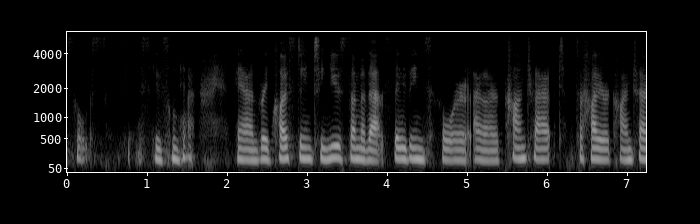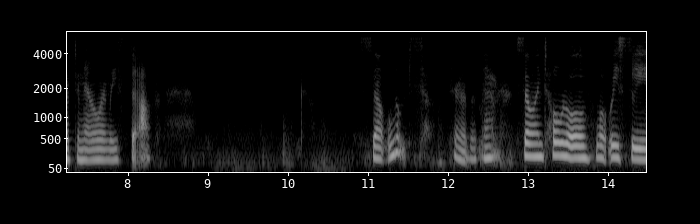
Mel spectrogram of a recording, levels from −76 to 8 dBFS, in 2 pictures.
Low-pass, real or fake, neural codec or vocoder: 5.4 kHz; fake; codec, 16 kHz, 0.5 kbps, FreqCodec, larger model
